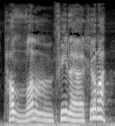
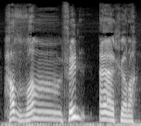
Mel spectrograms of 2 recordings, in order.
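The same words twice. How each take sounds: First: The glottal stop is dropped and its vowel carried back. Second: A brief silent break comes before the glottal stop. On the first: "النقل" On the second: "والسكت"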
